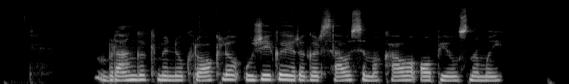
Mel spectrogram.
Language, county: Lithuanian, Vilnius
